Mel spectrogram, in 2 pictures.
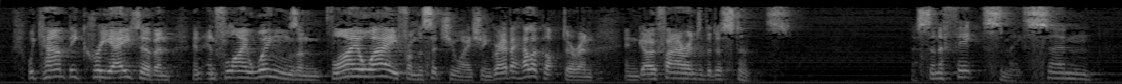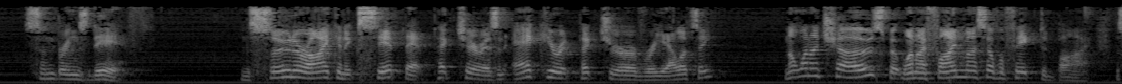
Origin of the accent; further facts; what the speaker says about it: Victoria, Australia; Hey, I'm an Australian too. I'm just a Victorian, if anything.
